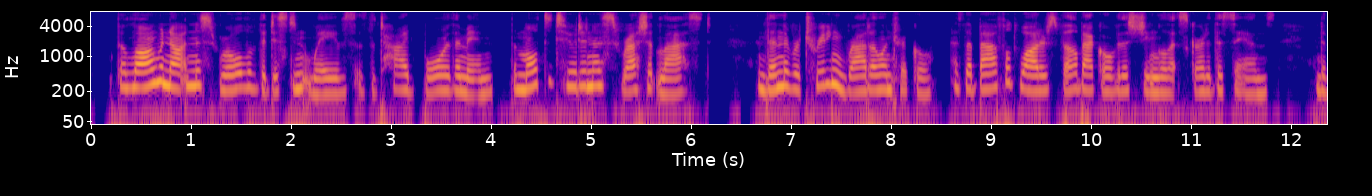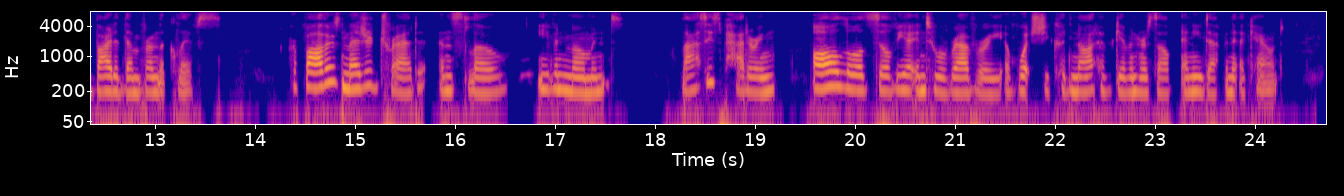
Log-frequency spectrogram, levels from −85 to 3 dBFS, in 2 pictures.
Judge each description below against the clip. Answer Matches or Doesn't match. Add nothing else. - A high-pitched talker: Matches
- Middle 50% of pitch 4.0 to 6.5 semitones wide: Doesn't match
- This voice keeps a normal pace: Matches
